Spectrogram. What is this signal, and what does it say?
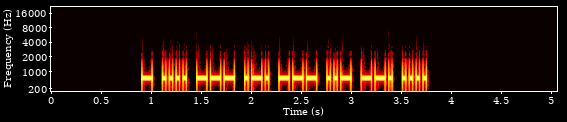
Morse code, heard as a keyed tone, about 34 wpm, 700 Hz. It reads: THOROUGH
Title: LY Suffix - Top 100 Words with Base Words 35wpm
